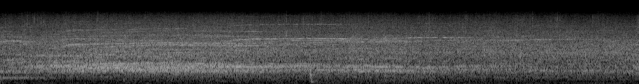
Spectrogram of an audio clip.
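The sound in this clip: Audience applause for a string quartet: a continuous, even wash of many hands clapping, moderately loud and unbroken throughout, with no voices.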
